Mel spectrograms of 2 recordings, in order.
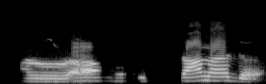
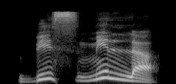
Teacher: আল্লাহ শব্দের আগে জবার আর পেশ থাকলে আল্লাহ শব্দকে পুর করে পড়তে হবে আর জের থাকলে বারিক করে পড়তে হবে যেমন বিসমিল্লাহ এই আল্লাহ শব্দের আগে জের এসেছে তাই এখানে মিল্লা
